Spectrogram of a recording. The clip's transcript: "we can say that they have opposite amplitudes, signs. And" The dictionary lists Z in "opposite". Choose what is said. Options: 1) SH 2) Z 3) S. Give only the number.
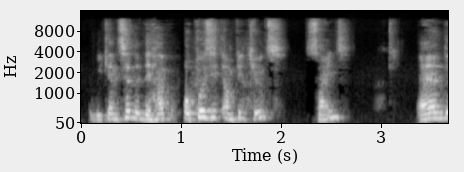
2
